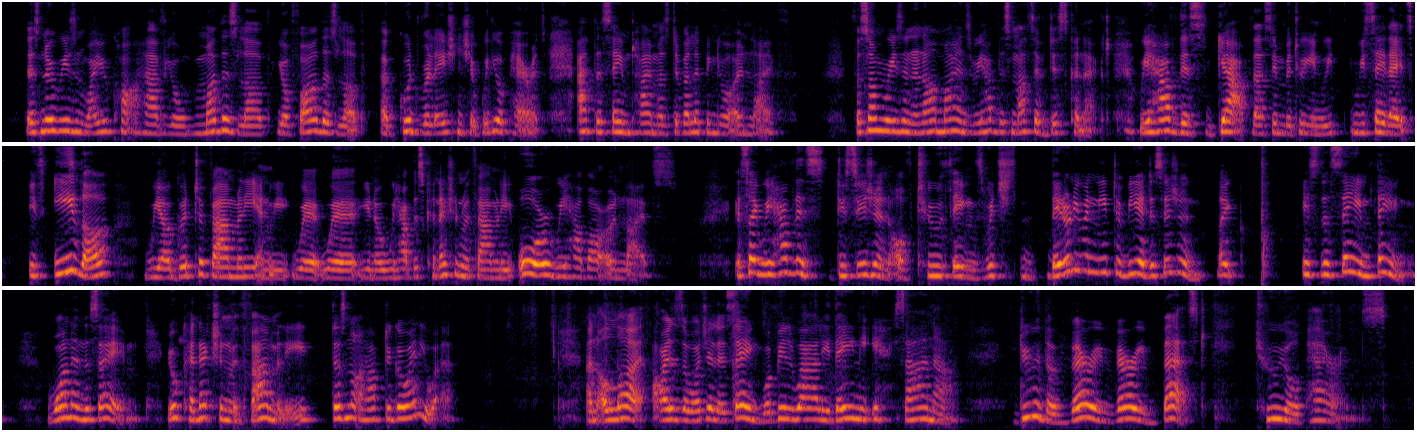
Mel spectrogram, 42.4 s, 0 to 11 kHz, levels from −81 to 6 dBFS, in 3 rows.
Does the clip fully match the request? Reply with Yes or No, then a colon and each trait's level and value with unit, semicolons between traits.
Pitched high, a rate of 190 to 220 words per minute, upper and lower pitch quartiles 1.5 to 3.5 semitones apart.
No: very high, 250 Hz; average, 180 wpm; average, 3.1 semitones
